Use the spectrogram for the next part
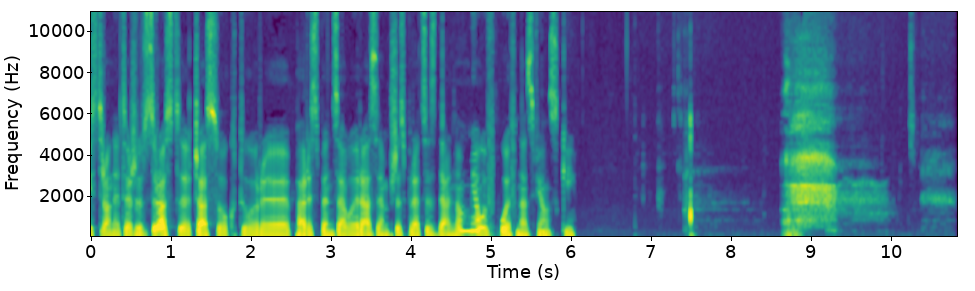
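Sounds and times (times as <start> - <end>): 
speech: 0.0 - 6.2, 8.7 - 9.0
deep breath drawn in sharply: 7.7 - 10.8.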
